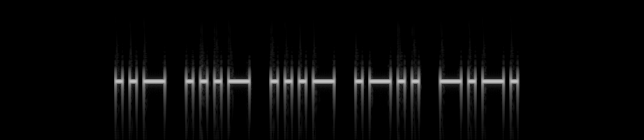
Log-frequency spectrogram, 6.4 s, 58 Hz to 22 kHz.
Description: Morse code, heard as a keyed tone, about 17 wpm, 700 Hz. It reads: UVVLC
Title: Code Groups - 5 Letters - 17wpm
